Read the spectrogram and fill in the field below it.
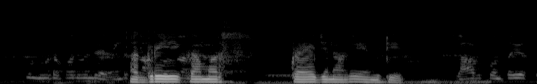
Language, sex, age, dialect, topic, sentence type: Telugu, male, 31-35, Telangana, agriculture, question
